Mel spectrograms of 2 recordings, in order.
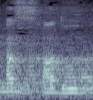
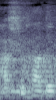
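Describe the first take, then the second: First: The word begins with an 's' sound. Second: The word begins with a 'sh' sound. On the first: "শিনুর জায়গাত সিন হইতো" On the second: "আশহাদু বলতে পারতেন না"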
